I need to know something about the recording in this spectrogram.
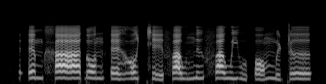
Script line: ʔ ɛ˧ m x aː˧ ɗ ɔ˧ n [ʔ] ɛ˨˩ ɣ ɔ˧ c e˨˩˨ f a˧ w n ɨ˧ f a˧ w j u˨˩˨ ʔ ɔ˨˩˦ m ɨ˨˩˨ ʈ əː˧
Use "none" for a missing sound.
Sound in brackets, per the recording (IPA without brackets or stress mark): ʔ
